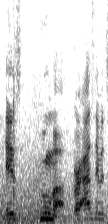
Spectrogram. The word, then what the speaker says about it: Puma: No, it's Puma.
